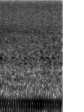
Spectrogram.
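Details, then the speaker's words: Yamaha FZi after aftermarket fuel pump install, wiring polarity corrected and extra ground wire added: steady low even idle, no roughness or misses; bike now runs properly. "So yun lang mga tropa. Ito ay okay na. Umaandar na to."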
